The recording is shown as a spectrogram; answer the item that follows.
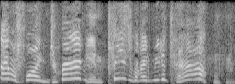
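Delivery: very high, slow, innocent-sounding squeak. Recalling the one line of a character voiced earlier: high-pitched Barry voice as Turtle Sue. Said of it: "my Turtle Sue voice ... made it into Barry".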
